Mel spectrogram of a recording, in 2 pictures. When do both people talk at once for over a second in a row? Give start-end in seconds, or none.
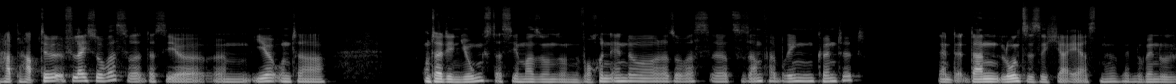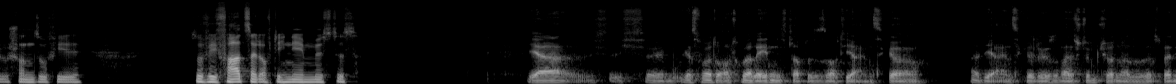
none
